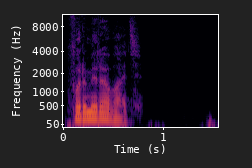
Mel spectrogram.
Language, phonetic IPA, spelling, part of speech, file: Russian, [fərmʲɪrɐˈvatʲ], формировать, verb, Ru-формировать.ogg
- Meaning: to form, to shape, to mould, to make up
